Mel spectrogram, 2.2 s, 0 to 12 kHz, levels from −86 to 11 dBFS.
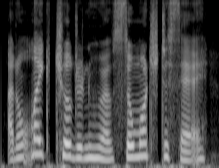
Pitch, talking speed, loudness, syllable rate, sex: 225 Hz, 275 wpm, -18 LUFS, 6.0 syllables/s, female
